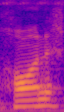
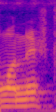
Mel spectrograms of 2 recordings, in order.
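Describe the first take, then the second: First: The word begins with an h sound. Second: The word begins directly with a vowel. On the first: The speaker calls it wrong. "हॉनेस्ट नहीं होता है" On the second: The speaker calls it right. "एच silent रहता है, ऑनेस्ट होता है"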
